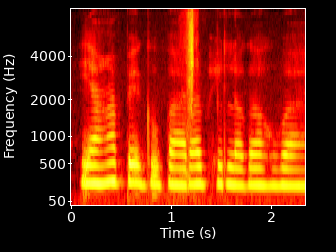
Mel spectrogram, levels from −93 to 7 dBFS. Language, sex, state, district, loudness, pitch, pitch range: Hindi, female, Jharkhand, Palamu, -17 LUFS, 225 Hz, 215-240 Hz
